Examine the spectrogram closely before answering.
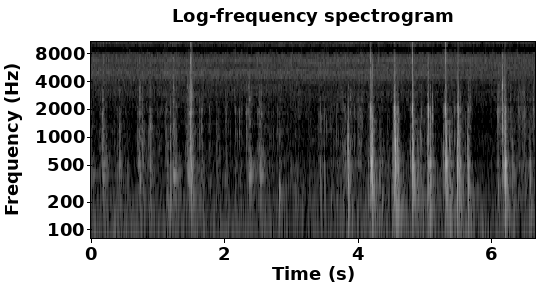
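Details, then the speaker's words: Hydro riding mower, free Marketplace find, fresh battery installed, turning key: solenoid clicks in a quick burst but engine never cranks; owner plans to short the solenoid, engine spins freely with the spark plugs out. "I just put a battery in it. This is Colonel Craftsman's Key. Okay, I can hear the solenoid clicking."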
